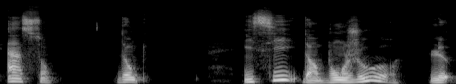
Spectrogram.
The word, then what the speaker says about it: bonjour: ok remarque partie 2 dans un mot comme bonjour ou un mot comme allz tu vas me dire ah mais bonjour Je ne prononce pas le N bonjour Je ne prononce pas le U mais ça c'est différent c'est parce que ici le O et le N dans bonjour ou le O et le U forme ce qu'on appelle un moi j'appelle ça une combinaison de lettres on le verra dans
